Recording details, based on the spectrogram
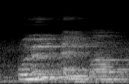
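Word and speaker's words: أولو الألباب: പറഞ്ഞേ ഇവിടെ ഊന്ന് കിട്ടരുത്, ഉലു എന്നേ പറയാൻ പാടുള്ളൂ.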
